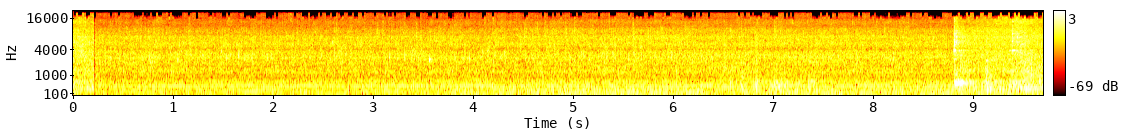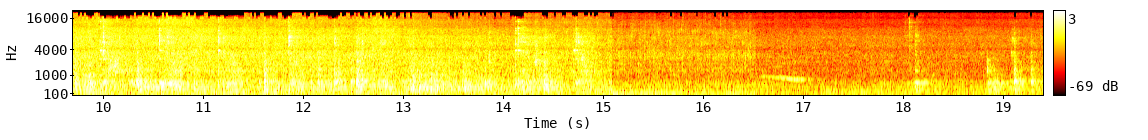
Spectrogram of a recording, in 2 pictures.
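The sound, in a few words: potatoes frying in oil in a wok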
